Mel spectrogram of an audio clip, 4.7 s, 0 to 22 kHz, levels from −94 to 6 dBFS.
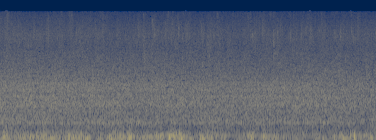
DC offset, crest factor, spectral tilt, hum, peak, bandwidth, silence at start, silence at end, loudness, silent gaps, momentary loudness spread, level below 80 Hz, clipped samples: under 0.1%; 14 dB; -3 dB/octave; none; -18 dBFS; 16.5 kHz; 0 s; 0 s; -32 LUFS; none; 2 LU; -40 dBFS; under 0.1%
